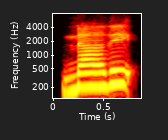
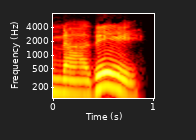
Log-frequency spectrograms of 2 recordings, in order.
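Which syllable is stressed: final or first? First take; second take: first; final. First: The stress is on the first syllable. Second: The stress is on the final syllable. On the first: It is the present subjunctive form. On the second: It is the first-person preterite form.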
